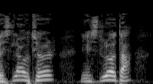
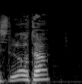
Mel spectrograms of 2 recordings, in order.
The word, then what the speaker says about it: Slaughter: Bueno, Slota, que se pronuncia así en americano chungo, Slota.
